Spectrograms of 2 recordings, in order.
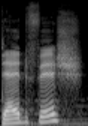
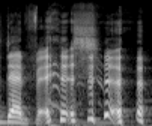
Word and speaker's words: DEDF1SH: who previously, before this expansion, who's now called Oct, was called Deadfish, which was spelled like dead mouse, DEDF1SH. And Deadfish was the musician who produced all of the music for the Splatoon 2 Octo expansion.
